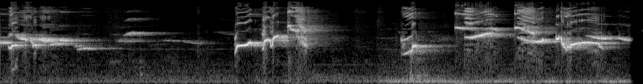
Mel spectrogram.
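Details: Loud, varied song from an Orange-headed thrush: fluting whistles and fast chattering trills in several separate bursts, some notes climbing steeply, with quiet gaps between.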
